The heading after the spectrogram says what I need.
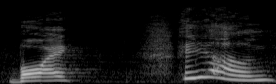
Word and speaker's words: Bojan: Boy, young.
